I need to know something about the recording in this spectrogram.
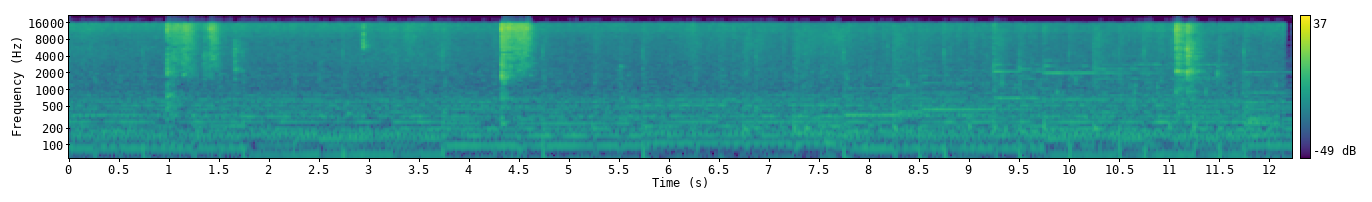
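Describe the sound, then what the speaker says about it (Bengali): Fried pabda fish go into a simmering mustard-poppy seed curry, with occasional sharp clinks of a metal utensil against the pan over a low, steady bubbling background. "ভাজা পাবদা মাছগুলো আমি দিয়ে দিচ্ছি।"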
